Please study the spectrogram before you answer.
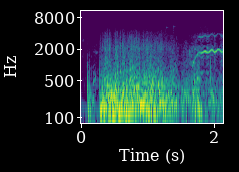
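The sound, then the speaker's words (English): Horses frightened by a rock blast: a broad, loud roar of noise cuts in abruptly and continues, and a high, wavering whinny rises near the end. “Better hold the horses. The blast will scare them”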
